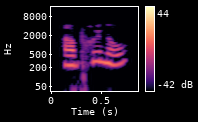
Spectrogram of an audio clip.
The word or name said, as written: pruneau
